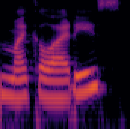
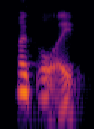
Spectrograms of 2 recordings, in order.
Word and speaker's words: Michaelides: Michaelides. Michaelides.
